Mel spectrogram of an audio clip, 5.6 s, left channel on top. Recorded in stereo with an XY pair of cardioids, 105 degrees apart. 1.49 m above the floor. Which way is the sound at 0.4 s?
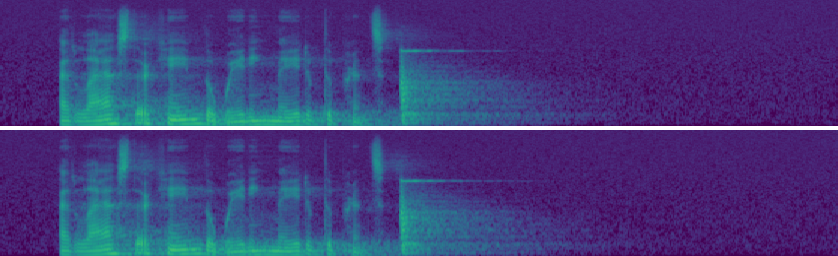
Straight ahead.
